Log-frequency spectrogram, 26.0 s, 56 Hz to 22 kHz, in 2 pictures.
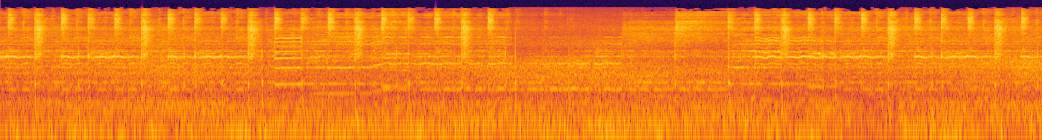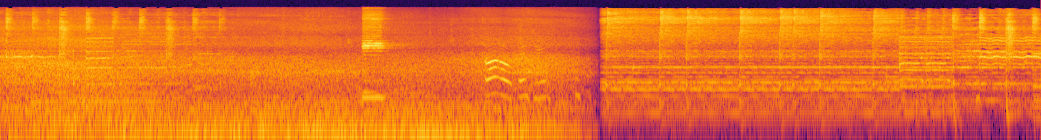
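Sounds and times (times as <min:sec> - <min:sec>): background music with steady beat: 0:00.0 - 0:16.0, 0:20.5 - 0:26.0.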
